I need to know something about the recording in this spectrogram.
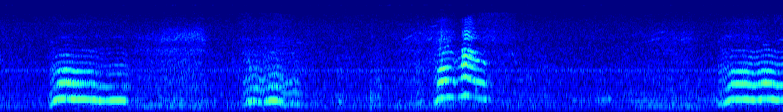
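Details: White Persian kittens at play give four clear, tonal meows, each rising then falling and lasting about half a second to a second, spaced a couple of seconds apart against a faint steady hum.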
